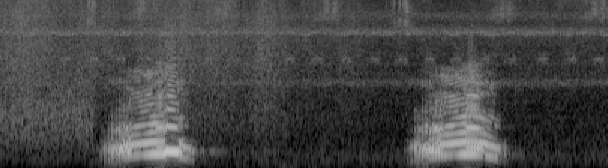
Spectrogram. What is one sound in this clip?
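A wolf lets out two short, rising and falling howls close by.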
